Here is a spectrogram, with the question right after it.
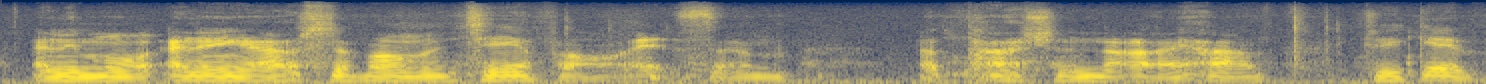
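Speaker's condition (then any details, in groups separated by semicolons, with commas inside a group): Motor neurone disease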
